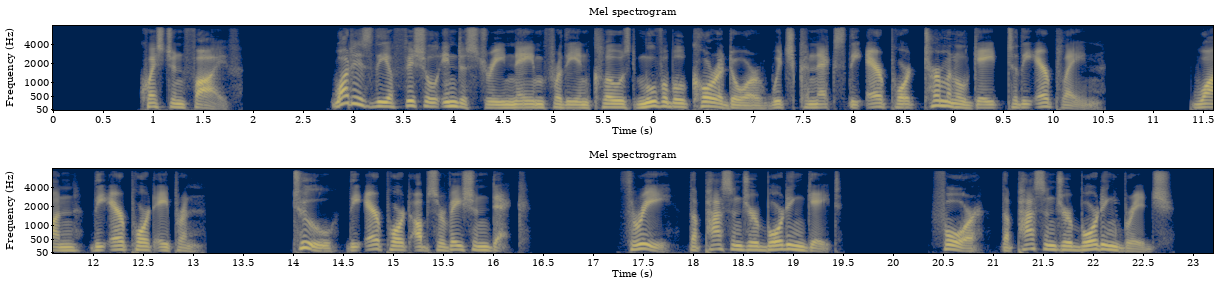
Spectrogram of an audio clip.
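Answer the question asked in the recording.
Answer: 4: The passenger boarding bridge.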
